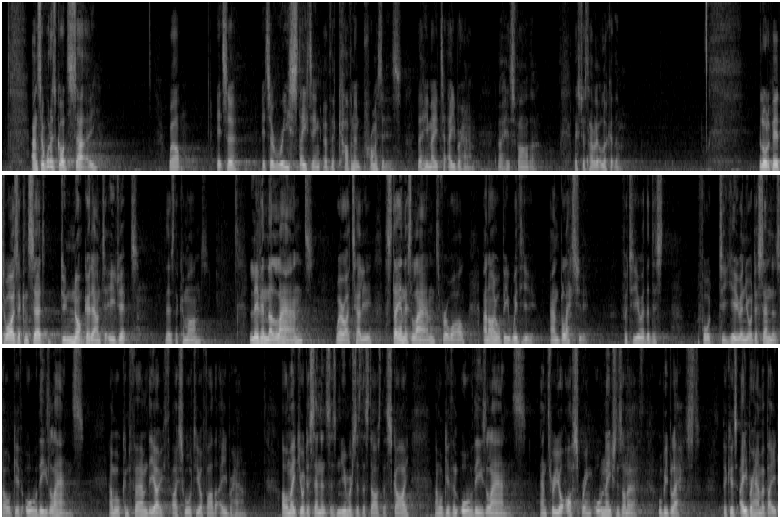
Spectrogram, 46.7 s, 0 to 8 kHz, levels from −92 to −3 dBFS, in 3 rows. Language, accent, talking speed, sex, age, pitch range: English, British, 170 wpm, male, 40-59, 120-155 Hz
